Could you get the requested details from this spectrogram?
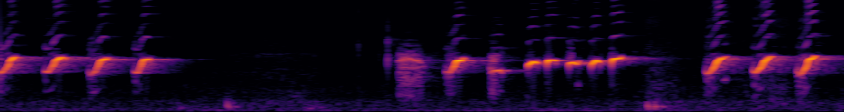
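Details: Cockatiel kept as a pet whistles the Sportpalast Waltz melody, adored by another cockatiel; bright swooping whistles in rapid runs of four, a pause, then a rising trill-like phrase, with a couple of soft thumps in between.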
